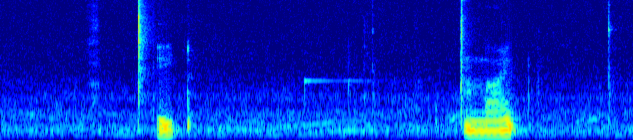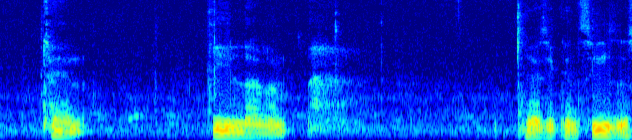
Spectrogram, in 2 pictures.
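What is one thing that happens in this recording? Plastic puzzle blocks click and snap as they are folded.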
